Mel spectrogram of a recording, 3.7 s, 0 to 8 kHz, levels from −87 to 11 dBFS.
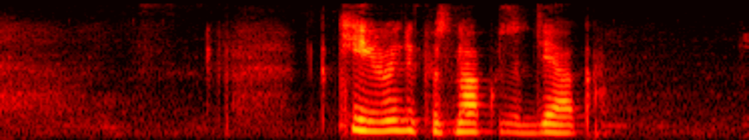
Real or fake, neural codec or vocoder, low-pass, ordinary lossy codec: fake; codec, 24 kHz, 0.9 kbps, WavTokenizer, medium music audio release; 7.2 kHz; none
